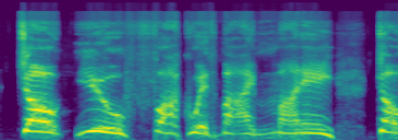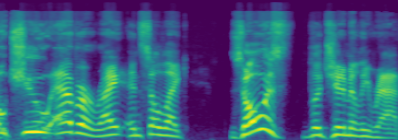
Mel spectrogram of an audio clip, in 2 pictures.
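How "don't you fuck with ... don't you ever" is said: high, very slow, dragged-out, furious scream. Retelling how a man screamed in Zoe's face, retelling a scream. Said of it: "he's just screaming at him".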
